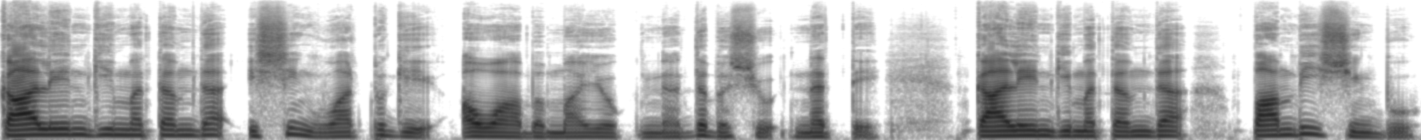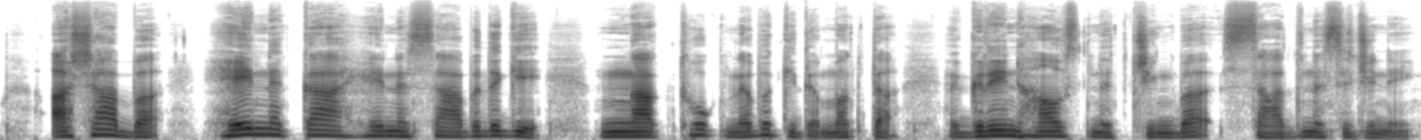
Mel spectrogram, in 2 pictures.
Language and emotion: Manipuri, neutral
